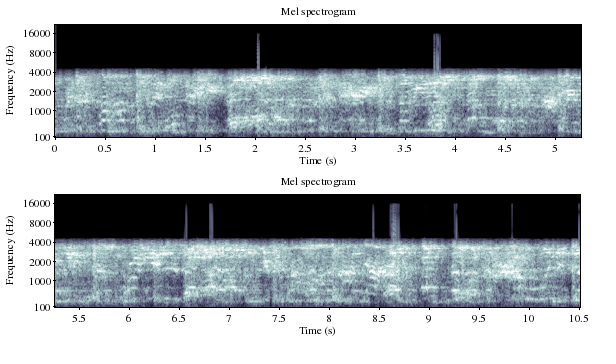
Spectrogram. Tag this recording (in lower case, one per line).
male singing
choir
music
